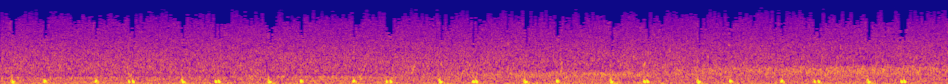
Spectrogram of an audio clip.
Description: Womb sounds can have a soothing effect on newborns and can help them sleep. While in the womb, a baby is constantly surrounded by the sound of their mother's heartbeat, as well as other sounds such as blood flow, breathing, and digestive noises.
